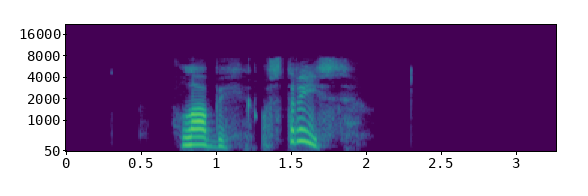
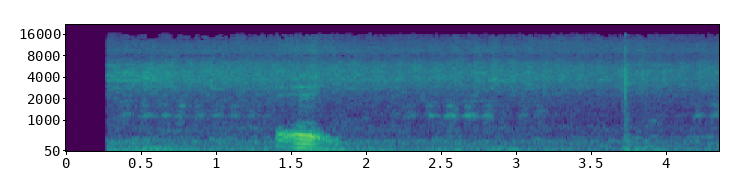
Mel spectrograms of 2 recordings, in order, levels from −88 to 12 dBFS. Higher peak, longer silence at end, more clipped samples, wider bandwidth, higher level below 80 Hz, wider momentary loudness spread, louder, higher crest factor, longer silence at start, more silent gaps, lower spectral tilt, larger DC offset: about the same, -2 dBFS vs -2 dBFS; first, 1.45 s vs 0 s; neither; second, 7.8 kHz vs 16.5 kHz; second, -70 dBFS vs -50 dBFS; first, 17 LU vs 13 LU; first, -20 LUFS vs -24 LUFS; about the same, 22 dB vs 22 dB; first, 0.75 s vs 0.25 s; neither; about the same, -4.5 dB/octave vs -3.5 dB/octave; neither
